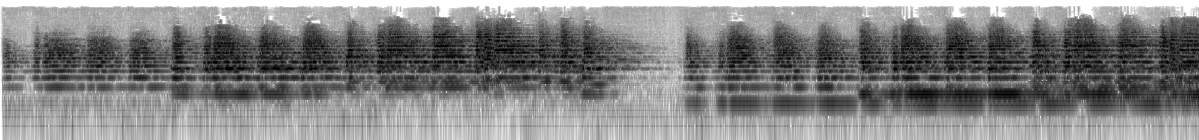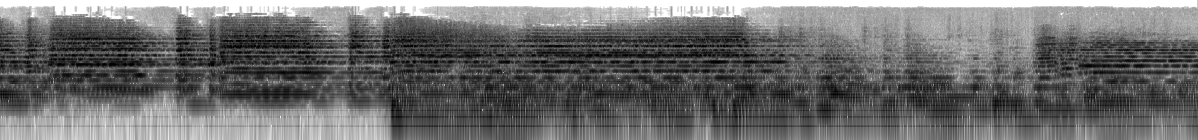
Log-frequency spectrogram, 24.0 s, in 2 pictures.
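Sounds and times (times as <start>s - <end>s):
fanfares for an award ceremony: 0.1s - 23.9s.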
